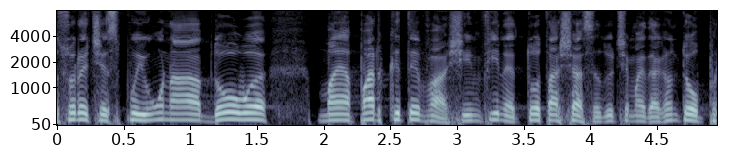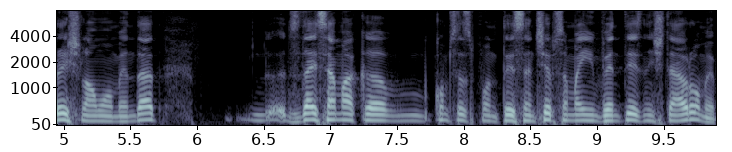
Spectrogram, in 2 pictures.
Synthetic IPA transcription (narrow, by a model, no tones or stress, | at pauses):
suɾət͡ʃe̞spujunad̪o̞wə | majaparkɨt̪e̞va̰ʃiɨnfine̞t̪o̞t̪aʃased̪ut͡ʃemajd̪akənut̪eo̞pɾe̞ʃt̪ʲlaumo̞me̞nd̪at̪ | ɨt̪sʲd̪ajseamakəkumsəspunt̪esɨnt͡ʃe̞psəmajinve̞nt̪e̞zʲniʃt̪eaɾo̞me̞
